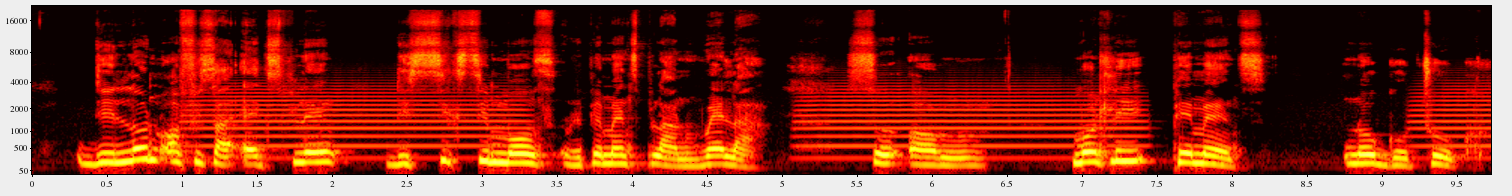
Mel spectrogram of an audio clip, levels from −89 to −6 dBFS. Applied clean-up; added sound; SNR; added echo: none; Trumpet; 18 dB; none.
